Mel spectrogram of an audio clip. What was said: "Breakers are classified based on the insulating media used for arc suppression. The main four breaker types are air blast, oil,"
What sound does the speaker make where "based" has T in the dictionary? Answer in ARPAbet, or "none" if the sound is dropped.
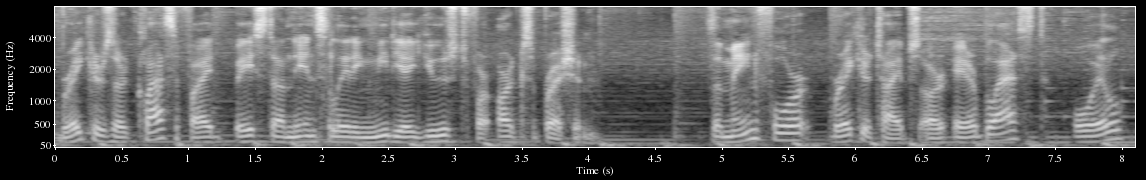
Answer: T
